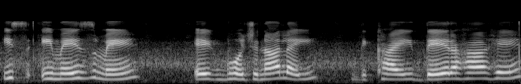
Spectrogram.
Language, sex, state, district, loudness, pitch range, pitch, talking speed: Hindi, female, Madhya Pradesh, Dhar, -14 LUFS, 245-275 Hz, 260 Hz, 105 wpm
